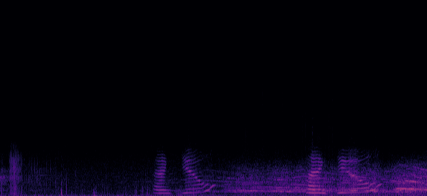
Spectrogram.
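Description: Squeaky, high-pitched cartoon vocal sounds with no words: after an almost quiet first second and a half, a couple of short rising squeals, then more squeals near the end over a held note.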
